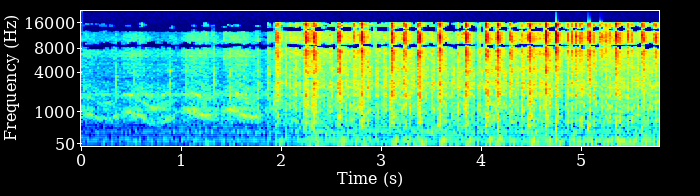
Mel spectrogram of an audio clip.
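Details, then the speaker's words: Cessna 195 after a no-start diagnosis and rebuild with new seals and gaskets: a wavering starter whine, then the engine catches with ragged pops about four a second, building into a run on both magnetos. "heck yeah well it works so that's good"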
